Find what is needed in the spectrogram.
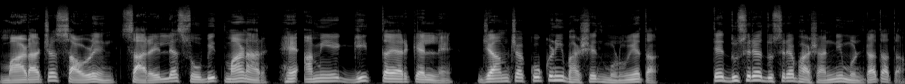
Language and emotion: Goan Konkani, neutral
